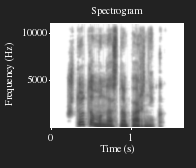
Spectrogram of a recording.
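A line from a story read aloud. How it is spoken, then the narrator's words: Jaunty question. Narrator (Russian): Лихо спросила она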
